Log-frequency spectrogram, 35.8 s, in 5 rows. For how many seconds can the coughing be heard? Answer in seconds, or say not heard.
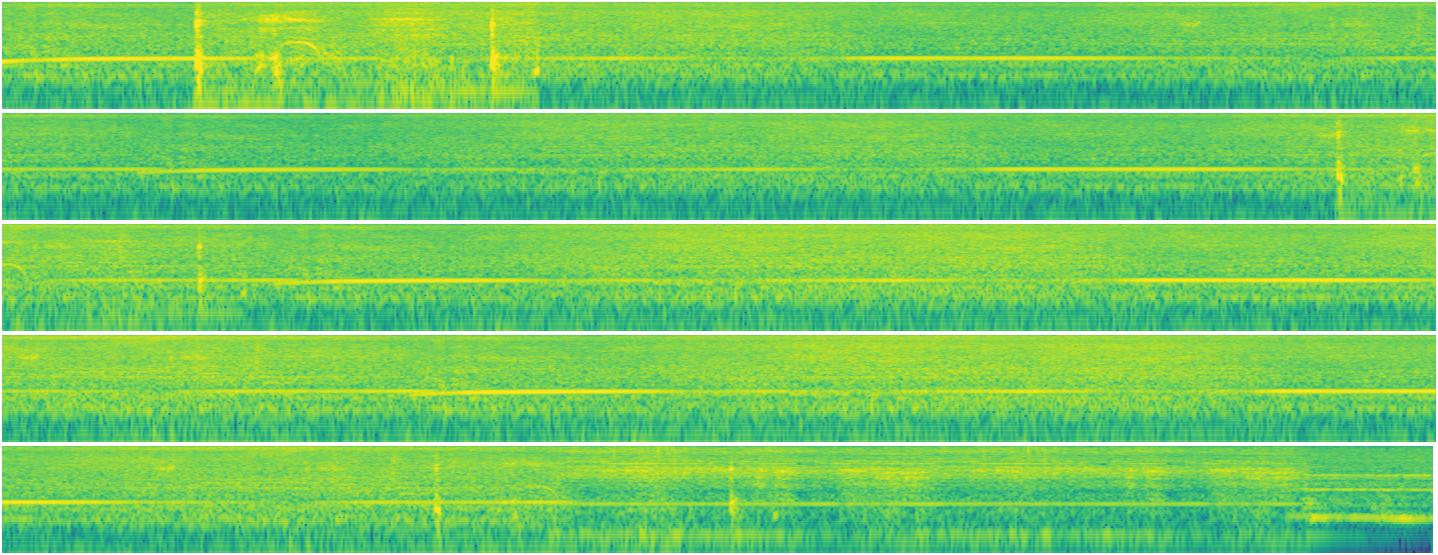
5 s.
